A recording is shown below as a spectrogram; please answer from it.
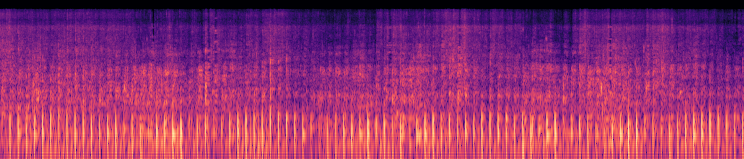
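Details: Volvo Penta marine diesel on a sailboat, in work on injector blow-by. Even, steady clatter with regular firing pulses and no misses or knocks. Normal running.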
